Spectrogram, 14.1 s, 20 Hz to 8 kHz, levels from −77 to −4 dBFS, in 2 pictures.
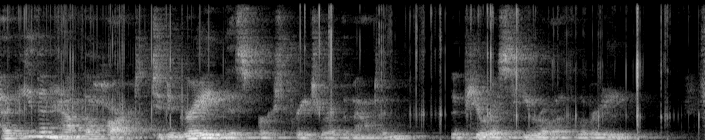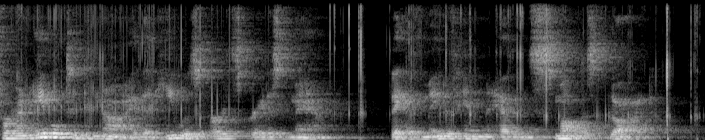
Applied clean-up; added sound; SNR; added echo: none; Crushing; 19 dB; reverberation time 0.9 s.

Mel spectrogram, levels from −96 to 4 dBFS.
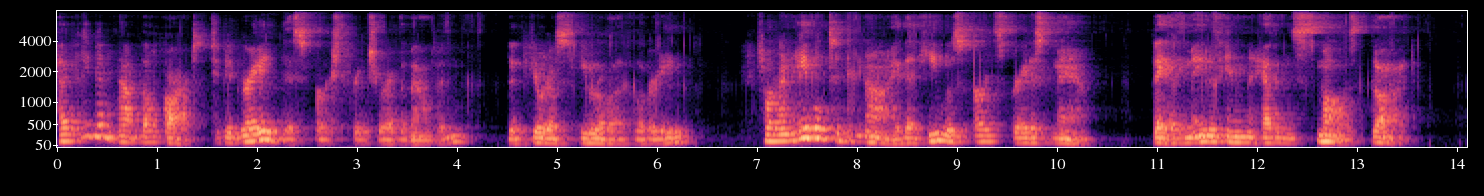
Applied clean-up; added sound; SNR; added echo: neural mask model DeepFilterNet 3.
